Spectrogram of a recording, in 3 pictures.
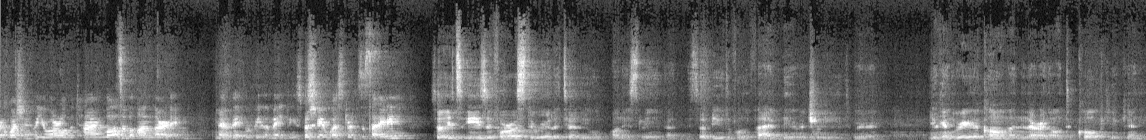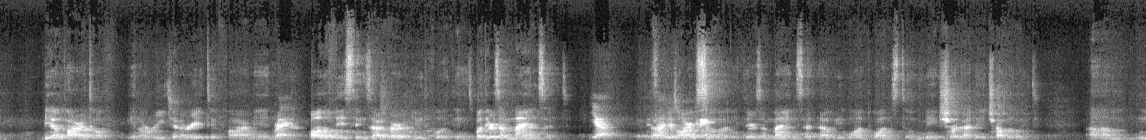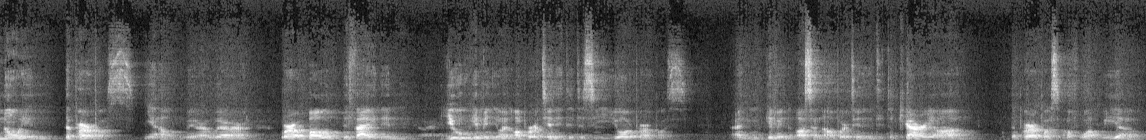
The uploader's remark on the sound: We recorded this in a press room at the Psychedelic Science conference in Denver, so I apologize for echoey audio and the sounds of someone accidentally coming in.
